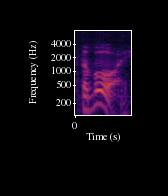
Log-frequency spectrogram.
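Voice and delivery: put-on "the boy" with "the" slack and "boy" stressed; stress on second word. Shown as a demonstration. Teacher demonstrating an iamb, stress on "boy" in "the boy". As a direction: lean on "boy" in "the boy", "the" unstressed. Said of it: "followed by a stressed syllable".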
